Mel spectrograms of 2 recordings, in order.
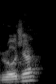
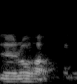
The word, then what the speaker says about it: Roha: questions, and remarks by, is it Roja? Is that how you pronounce her name? It's Roha. Roha.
